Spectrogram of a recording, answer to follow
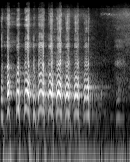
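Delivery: put-on high childish laugh; child's giggle. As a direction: giggle like a little boy. Boy laughs.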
